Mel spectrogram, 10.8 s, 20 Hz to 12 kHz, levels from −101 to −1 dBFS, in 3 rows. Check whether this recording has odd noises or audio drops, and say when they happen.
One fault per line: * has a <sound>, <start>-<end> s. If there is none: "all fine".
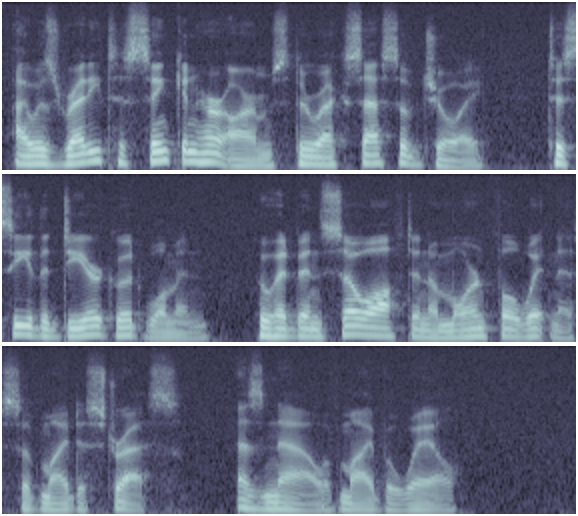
all fine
